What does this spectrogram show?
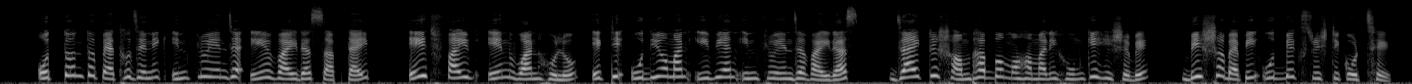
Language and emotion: Bengali, neutral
